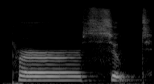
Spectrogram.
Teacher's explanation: The stress is on the second syllable. Pursuit. So the first vowel has no real definition because the syllable is unstressed.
